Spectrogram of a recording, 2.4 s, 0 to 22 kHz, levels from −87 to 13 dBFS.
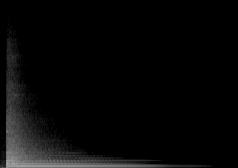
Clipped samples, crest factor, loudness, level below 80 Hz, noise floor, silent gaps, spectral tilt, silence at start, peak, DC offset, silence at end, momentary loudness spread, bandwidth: under 0.1%; 22 dB; -33 LUFS; -70 dBFS; -74 dBFS; none; -5 dB/octave; 0.05 s; -12 dBFS; under 0.1%; 0.9 s; 20 LU; 14.5 kHz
